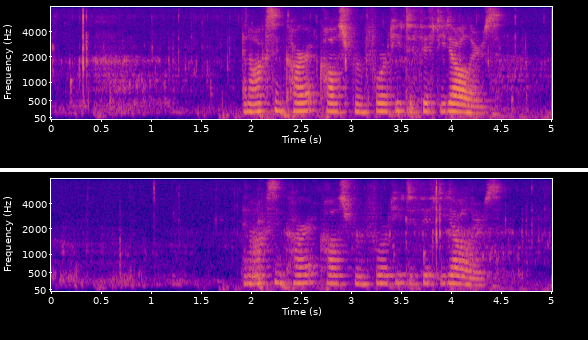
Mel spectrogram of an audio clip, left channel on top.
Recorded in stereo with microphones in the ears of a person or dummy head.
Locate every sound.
1.9 s a woman speaking: 25° left (ahead or behind), 0.5 m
